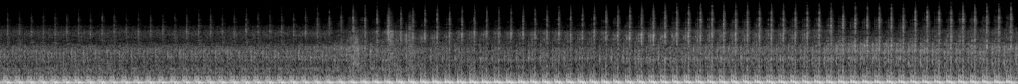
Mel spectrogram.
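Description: A regular tapping clatter, about three beats a second, rides over a steady idle; it is an unusual noise with no clear cause yet.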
